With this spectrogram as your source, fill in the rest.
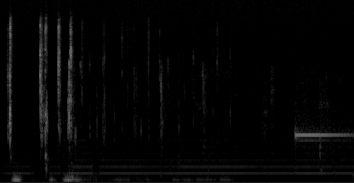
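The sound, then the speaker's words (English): Typing on a computer keyboard: a quick burst of loud clicks, then fainter scattered taps over a steady electrical hum, ending in a sustained electronic beep. “I can type it.”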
